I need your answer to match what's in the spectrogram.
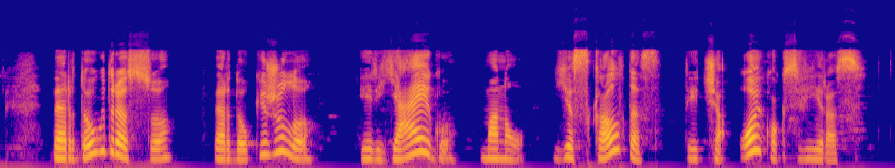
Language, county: Lithuanian, Panevėžys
